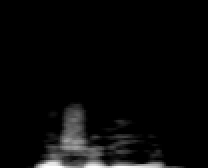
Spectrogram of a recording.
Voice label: "cheville", French; corps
